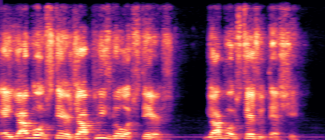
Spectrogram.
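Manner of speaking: play-acted upset woman, distressed and urgent. Retelling how a woman sent everybody upstairs: imitating a distressed woman. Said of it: "she was, like, distressed".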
